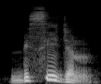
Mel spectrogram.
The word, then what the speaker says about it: decision: Decision. D, first syllable. C, second syllable. Sun, jan, third syllable.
